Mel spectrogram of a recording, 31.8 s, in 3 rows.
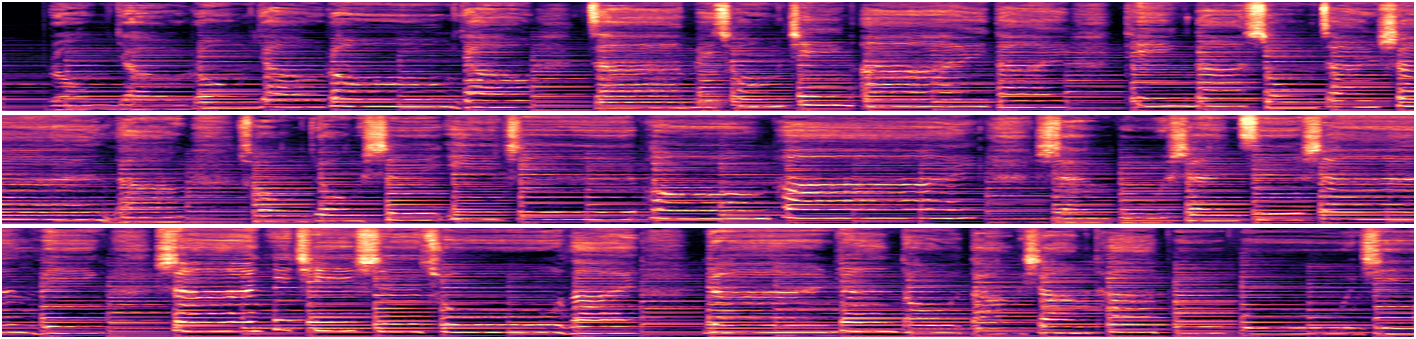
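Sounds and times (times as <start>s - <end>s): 
vocals: 0.3s - 31.7s.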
